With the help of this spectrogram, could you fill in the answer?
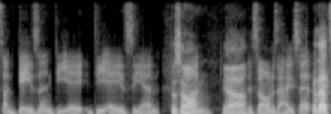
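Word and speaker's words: DAZN: in i think it's on days in d-a-d-a-z-n the zone yeah the zone is that how you say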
